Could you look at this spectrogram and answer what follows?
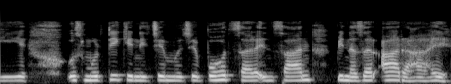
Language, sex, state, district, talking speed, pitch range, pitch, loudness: Hindi, female, Arunachal Pradesh, Papum Pare, 160 wpm, 180-195 Hz, 185 Hz, -16 LUFS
